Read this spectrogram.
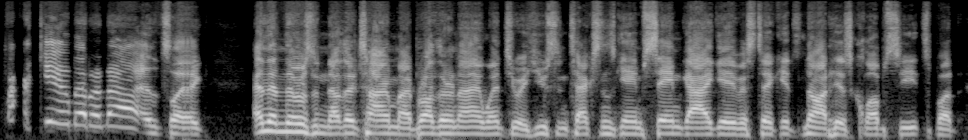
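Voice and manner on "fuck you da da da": very high, babbling mock mother; mother's rant mimicked as shrill gibberish. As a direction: squeak out a nonsense insult. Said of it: "then the mother's like".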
